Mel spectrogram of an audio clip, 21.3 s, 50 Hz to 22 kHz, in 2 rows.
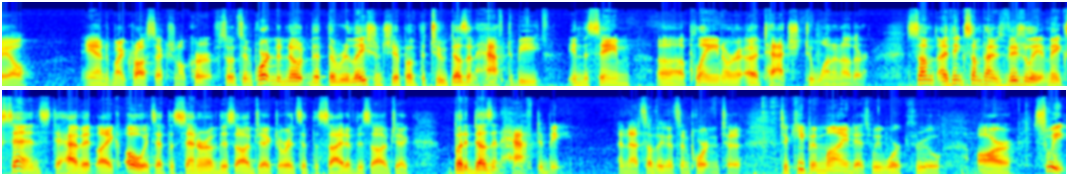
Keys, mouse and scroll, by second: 19.3 click, 20.7 Escape, 20.8 Escape, 21.0 Escape.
